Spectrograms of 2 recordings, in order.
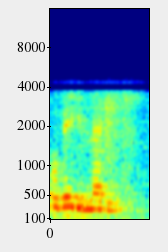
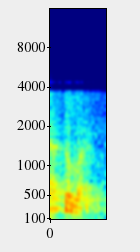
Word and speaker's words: Ubaidillah: Di tulisan kalau kita lihat tulisannya kelihatannya bacaannya Abdullah ya. Tapi itu kurang ya. Harusnya bacanya Ubaidillah. Sebab di buku biografi disebut namanya Ahmad bin Ubaidillah bin Kadis bukan bin Abdillah.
